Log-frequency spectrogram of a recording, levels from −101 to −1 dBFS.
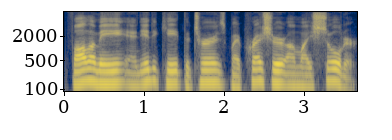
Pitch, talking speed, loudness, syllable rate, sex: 130 Hz, 180 wpm, -17 LUFS, 5.0 syllables/s, male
